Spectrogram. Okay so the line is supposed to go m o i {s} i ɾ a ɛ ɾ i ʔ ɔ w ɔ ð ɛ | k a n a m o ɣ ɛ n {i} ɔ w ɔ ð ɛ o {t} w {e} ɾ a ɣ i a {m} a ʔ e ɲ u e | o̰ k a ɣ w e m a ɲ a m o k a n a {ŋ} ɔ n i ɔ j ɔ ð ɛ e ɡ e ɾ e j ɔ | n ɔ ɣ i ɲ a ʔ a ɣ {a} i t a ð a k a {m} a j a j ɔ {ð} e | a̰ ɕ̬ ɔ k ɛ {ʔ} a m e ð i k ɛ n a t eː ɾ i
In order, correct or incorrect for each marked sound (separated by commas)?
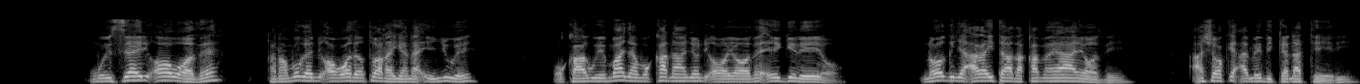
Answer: correct, correct, correct, incorrect, incorrect, incorrect, correct, correct, correct, correct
